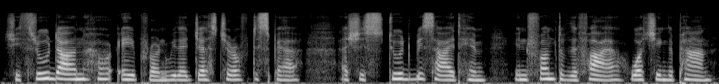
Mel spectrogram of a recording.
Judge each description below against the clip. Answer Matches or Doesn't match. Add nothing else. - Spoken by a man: Doesn't match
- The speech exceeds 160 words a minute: Matches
